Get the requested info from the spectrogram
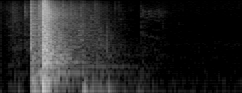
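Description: A bundt cake dumped off a plate into a bag-lined plastic garbage can: one loud heavy thud with a short rattling, ringing tail, then a softer thump just under a second in.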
